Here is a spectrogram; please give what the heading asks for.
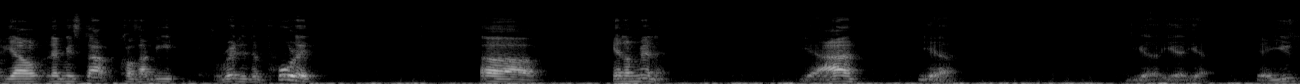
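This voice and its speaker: A man in his sixties, a radio host and preacher, talking in a slow, emphatic preaching cadence. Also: a little mellow, distant mic, rough recording. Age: 60s. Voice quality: baritone. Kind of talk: preachy live-stream talk.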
